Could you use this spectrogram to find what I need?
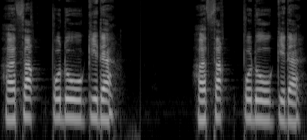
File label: "hvrakpotoketv", Muscogee; Mvskoke Words with Voicing Consonants; Onvkv Ohhvyayices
